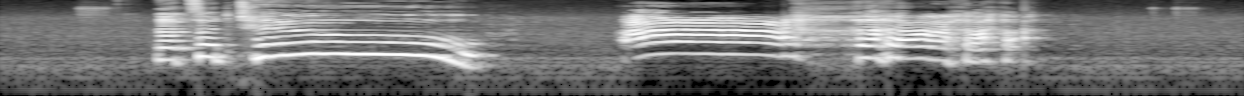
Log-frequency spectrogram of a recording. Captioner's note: laughs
